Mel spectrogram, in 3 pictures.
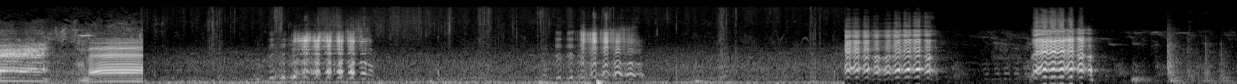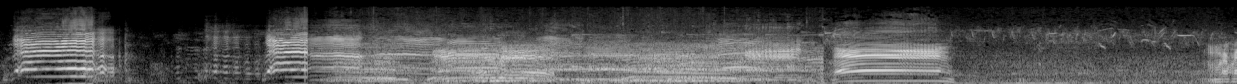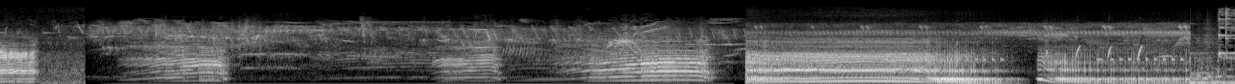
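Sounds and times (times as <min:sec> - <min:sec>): sheep bleating: 0:00.0 - 0:01.4, 0:02.7 - 0:03.8, 0:05.6 - 0:06.4, 0:10.0 - 0:11.0, 0:14.4 - 0:21.9, 0:24.4 - 0:25.2.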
